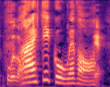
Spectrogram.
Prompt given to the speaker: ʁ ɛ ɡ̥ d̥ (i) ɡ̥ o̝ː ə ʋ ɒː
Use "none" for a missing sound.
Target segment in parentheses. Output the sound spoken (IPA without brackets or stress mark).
i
